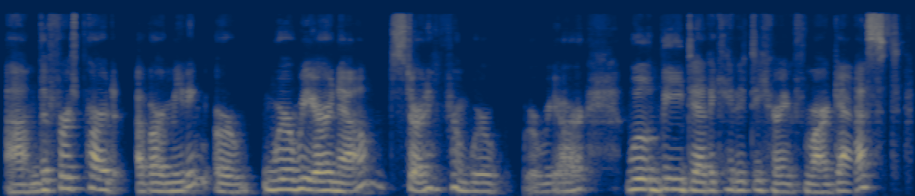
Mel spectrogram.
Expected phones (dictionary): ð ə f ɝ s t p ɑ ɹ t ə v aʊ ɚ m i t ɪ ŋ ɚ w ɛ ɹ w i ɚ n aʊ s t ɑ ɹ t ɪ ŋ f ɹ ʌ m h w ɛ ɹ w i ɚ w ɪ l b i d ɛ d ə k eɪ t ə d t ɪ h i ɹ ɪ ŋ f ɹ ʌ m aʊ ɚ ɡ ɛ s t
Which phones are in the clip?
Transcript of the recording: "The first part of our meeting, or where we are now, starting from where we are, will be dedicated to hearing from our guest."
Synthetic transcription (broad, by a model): ð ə f ɝ s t p ɑ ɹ t ə v aʊ ɚ m i t ɪ ŋ ɚ w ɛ ɹ w i ɚ n aʊ s t ɑ ɹ t ɪ ŋ f ɹ ʌ m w w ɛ ɹ w i ɚ w ɪ l b i d ɛ d ə k eɪ t ə d t ɪ h i ɹ ɪ ŋ f ɹ ʌ m aʊ ɚ ɡ ɛ s t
